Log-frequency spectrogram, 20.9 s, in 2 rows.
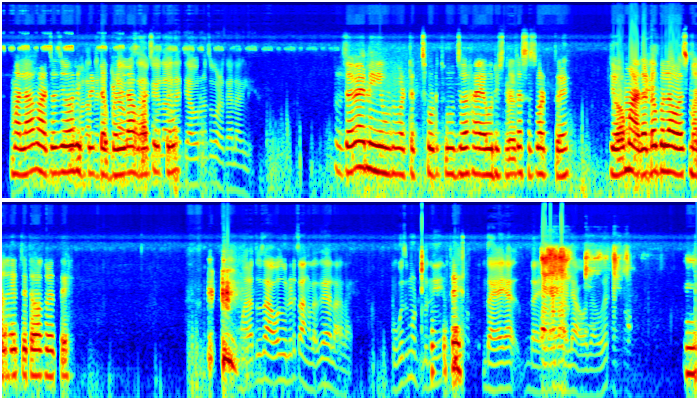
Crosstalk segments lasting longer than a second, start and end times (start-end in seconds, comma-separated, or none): none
